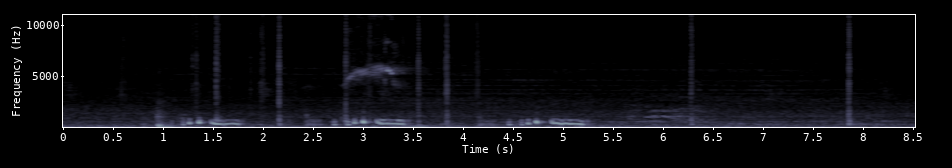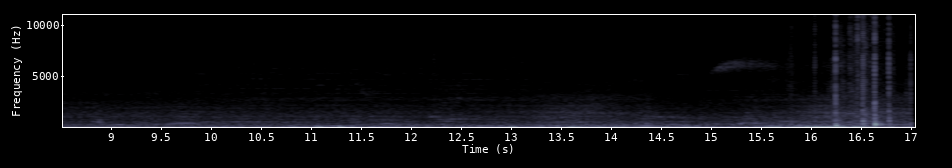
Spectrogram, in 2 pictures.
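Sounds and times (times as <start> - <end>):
pigeon cooing: 1.1 - 5.4.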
